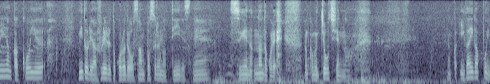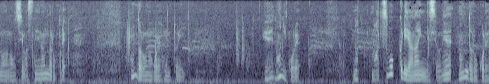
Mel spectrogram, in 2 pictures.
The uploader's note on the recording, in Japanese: おさんぽしよ。＠とある公園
